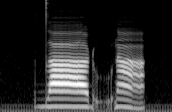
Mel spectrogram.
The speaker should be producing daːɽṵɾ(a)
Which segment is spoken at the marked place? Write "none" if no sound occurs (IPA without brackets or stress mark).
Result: ã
